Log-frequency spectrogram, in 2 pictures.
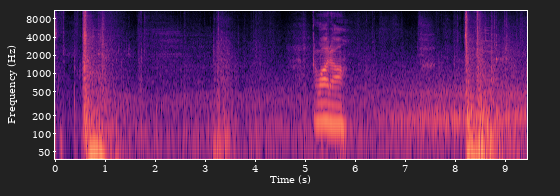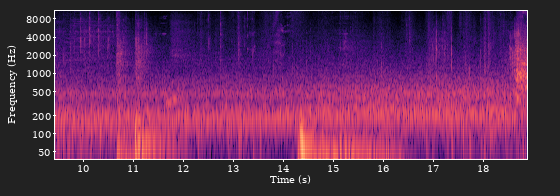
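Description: Footsteps walk steadily on a hard floor.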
